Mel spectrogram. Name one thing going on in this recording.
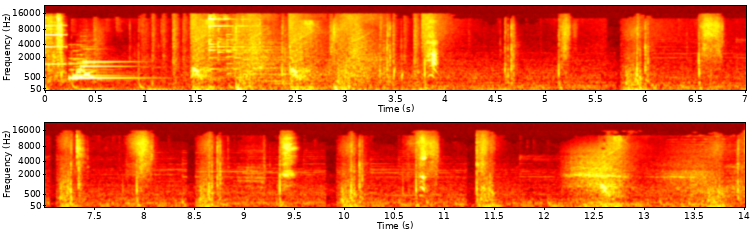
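Quick light footsteps patter along a hard floor.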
